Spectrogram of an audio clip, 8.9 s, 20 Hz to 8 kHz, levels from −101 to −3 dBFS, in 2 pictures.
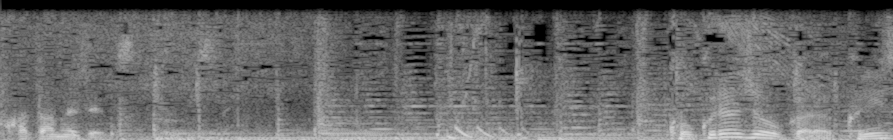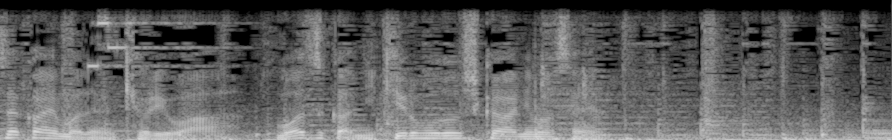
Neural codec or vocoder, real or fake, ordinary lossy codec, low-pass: none; real; none; 7.2 kHz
